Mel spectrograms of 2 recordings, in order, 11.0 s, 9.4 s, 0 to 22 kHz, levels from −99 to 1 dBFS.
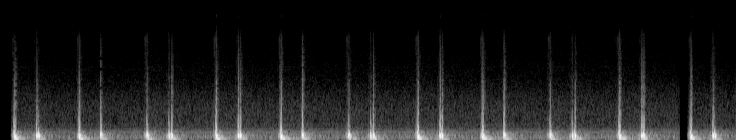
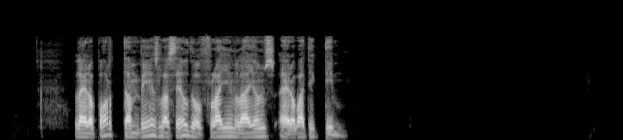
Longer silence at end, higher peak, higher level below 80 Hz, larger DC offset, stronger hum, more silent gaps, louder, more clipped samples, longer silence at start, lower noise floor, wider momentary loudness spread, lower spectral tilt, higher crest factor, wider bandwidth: second, 0.25 s vs 4.25 s; first, 0 dBFS vs -4 dBFS; first, -26 dBFS vs -70 dBFS; neither; neither; first, 10.20-10.29 s vs none; first, -18 LUFS vs -22 LUFS; neither; second, 0.2 s vs 1.1 s; second, -50 dBFS vs -65 dBFS; second, 4 LU vs 9 LU; first, -14 dB/octave vs -4 dB/octave; about the same, 16 dB vs 20 dB; second, 1.8 kHz vs 7.8 kHz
